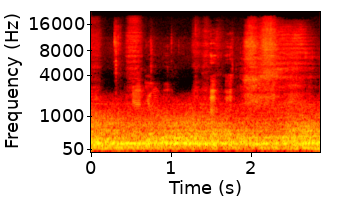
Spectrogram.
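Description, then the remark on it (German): A larger airplane roars overhead, a loud, steady low rumble that fills the whole stretch without fading, with faint voices barely audible beneath the engine noise. “wir lassen erstmal das Flugzeug vorbei. Ja, das war doch laut, doch sehr laut.”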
